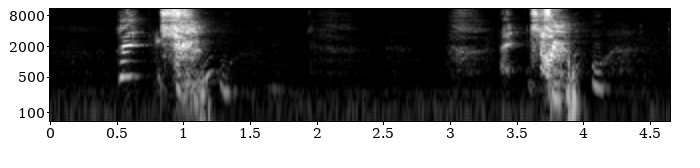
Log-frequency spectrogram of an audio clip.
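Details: Uncovered allergic sneezing fit after dusting, 19 sneezes in all: two forceful sneezes, each with a rising in-breath before the burst.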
